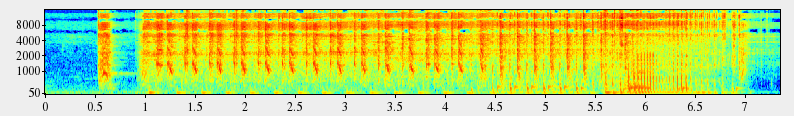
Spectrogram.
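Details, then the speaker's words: Honda 400EX single, carburetor dirty from being left in rain, no gas tank fitted: after a short crank it catches on starting fluid sprayed in the carburetor, pops in quick uneven beats for a few seconds, then dies. "As you can tell, guys, it just fired up. As you can see in that last clip before it quit recording, it actually fired up, which is a very good sign."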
